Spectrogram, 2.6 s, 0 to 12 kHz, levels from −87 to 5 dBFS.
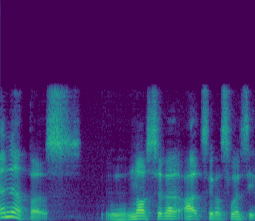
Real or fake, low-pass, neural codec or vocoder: fake; 7.2 kHz; codec, 16 kHz, 0.8 kbps, ZipCodec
